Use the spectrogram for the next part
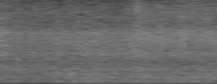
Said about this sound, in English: go around to the pier and get the waves against the rock wall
